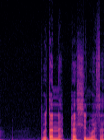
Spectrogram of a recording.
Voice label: "nepell", welsh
